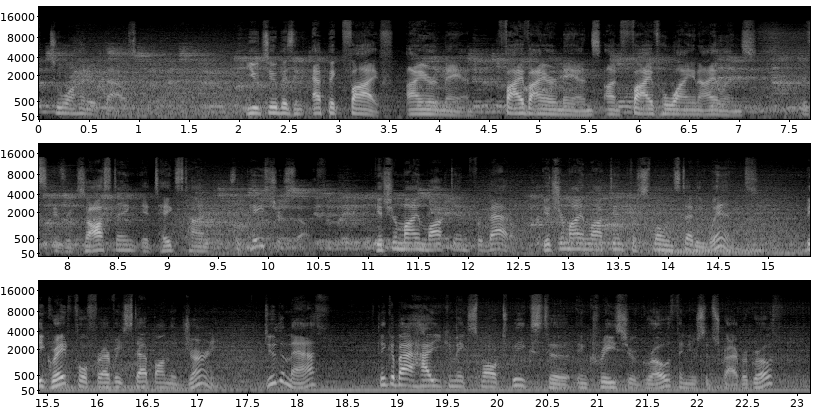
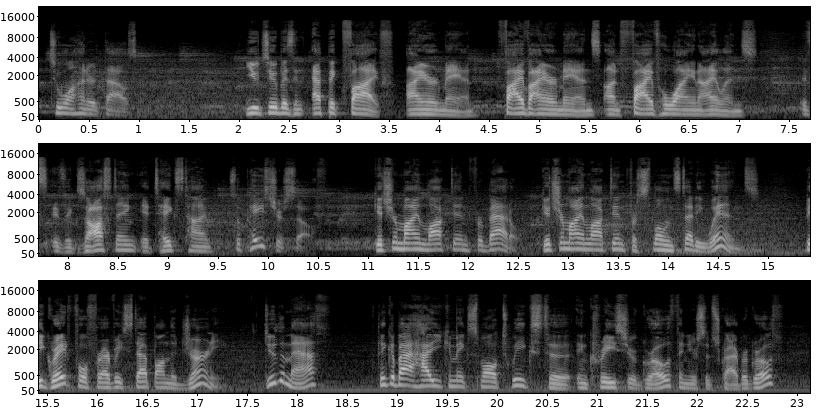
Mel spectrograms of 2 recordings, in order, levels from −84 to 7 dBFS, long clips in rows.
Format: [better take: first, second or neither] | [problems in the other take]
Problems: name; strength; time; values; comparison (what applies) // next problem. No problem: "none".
second | train or aircraft noise; loud; throughout; 8 dB below the speech; faint in the second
